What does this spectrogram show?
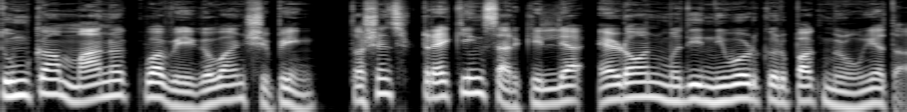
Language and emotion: Goan Konkani, neutral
